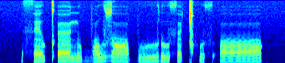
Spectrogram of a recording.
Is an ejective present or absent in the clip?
present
